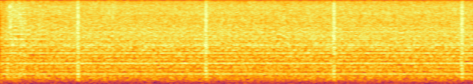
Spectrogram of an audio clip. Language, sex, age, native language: Icelandic, female, 9, Icelandic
